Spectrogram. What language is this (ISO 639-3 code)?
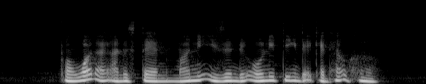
eng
